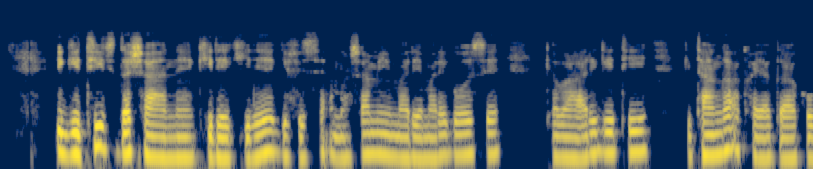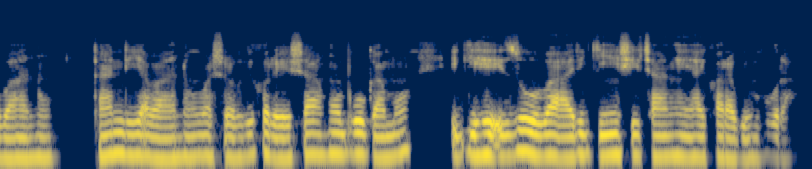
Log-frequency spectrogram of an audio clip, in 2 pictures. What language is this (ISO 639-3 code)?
run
